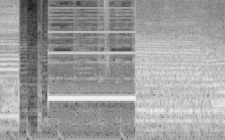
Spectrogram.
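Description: A single flat electronic censor bleep, one steady pitch just under a second long, that starts and stops abruptly. Background music plays before and after it.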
